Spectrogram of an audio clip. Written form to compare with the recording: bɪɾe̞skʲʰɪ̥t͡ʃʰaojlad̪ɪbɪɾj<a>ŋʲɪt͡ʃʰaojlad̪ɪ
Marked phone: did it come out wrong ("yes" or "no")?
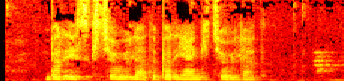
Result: no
